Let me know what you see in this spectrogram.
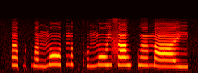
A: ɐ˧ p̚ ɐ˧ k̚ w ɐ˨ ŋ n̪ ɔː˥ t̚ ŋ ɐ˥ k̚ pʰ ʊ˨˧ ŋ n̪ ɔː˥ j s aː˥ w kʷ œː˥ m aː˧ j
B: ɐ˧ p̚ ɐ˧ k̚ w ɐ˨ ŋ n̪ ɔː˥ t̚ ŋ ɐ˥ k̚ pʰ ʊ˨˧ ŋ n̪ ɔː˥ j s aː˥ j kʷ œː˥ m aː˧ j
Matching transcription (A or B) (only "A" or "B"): A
